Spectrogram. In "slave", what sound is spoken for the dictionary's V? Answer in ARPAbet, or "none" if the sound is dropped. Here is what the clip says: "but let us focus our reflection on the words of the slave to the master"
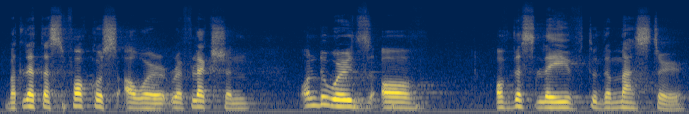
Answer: V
